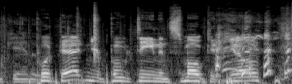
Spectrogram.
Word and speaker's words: poutine: put that in your poutine and smoke it you know CH neck oh God do you pronounce it poutin or Putin it's Putin see okay bear corrected me I got I get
